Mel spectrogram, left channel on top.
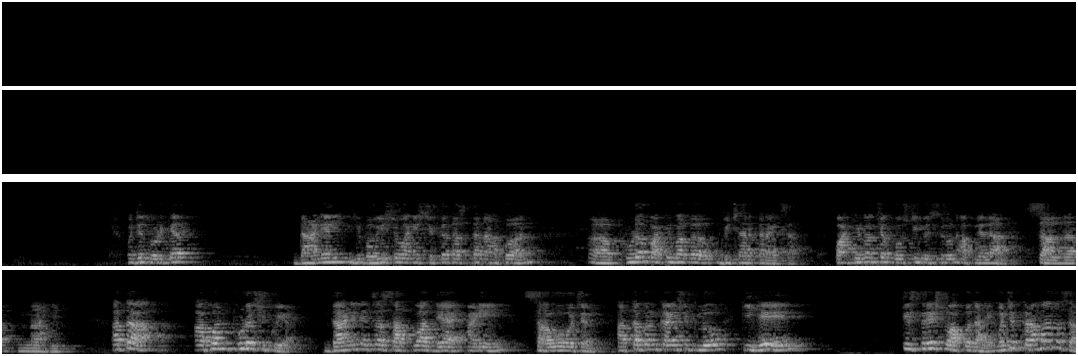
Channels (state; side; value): silent; left; digital silence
